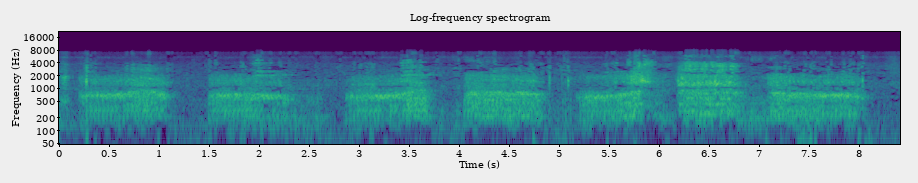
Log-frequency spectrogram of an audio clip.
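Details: Young Shiba Inu puppies producing a run of seven grumbling growls, each near a second long, rasping and mid-pitched, the later ones slightly brighter and louder, with brief pauses between.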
